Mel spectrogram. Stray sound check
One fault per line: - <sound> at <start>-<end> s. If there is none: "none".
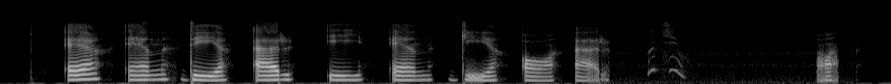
- sneeze at 6.5-7.0 s
- laugh at 8.2-8.4 s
